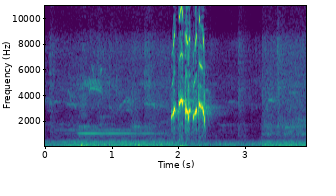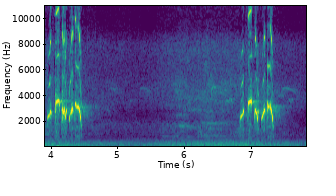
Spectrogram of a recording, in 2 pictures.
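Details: Sooty-headed bulbul, a vigorous singer recorded to train caged birds, gives three short bubbly whistled phrases spaced roughly two to three seconds apart, with a soft low rumble in the pauses.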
